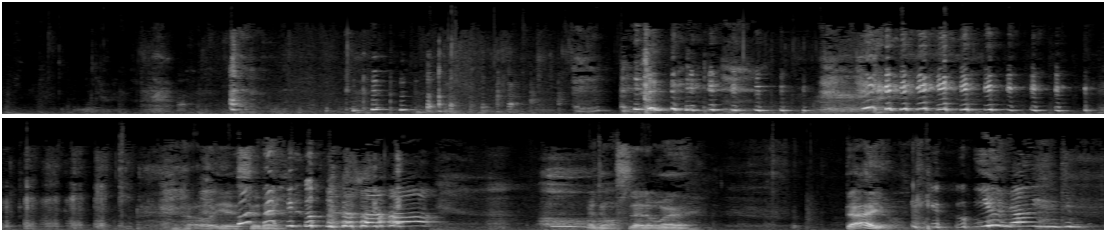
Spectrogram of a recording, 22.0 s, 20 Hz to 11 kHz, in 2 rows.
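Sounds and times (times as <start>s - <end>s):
person laughing: 5.7s - 15.4s.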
